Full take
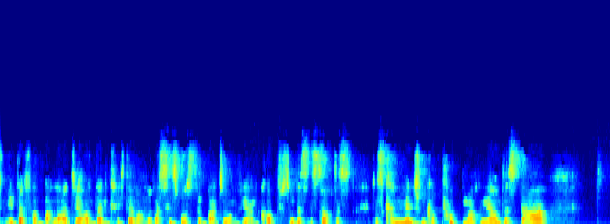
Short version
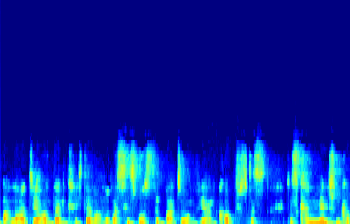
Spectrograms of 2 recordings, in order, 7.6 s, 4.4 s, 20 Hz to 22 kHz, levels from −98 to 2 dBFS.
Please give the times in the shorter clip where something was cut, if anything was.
3.1 s

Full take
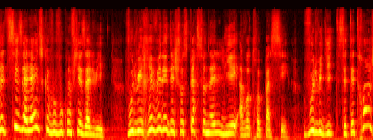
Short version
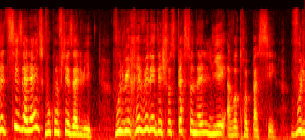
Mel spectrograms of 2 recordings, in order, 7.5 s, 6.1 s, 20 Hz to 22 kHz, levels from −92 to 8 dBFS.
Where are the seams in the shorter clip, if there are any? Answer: 0.9 s

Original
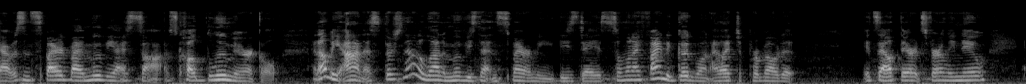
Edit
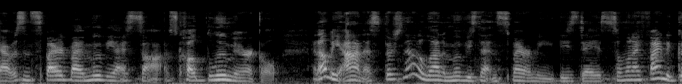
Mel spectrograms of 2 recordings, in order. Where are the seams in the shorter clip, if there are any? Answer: none

